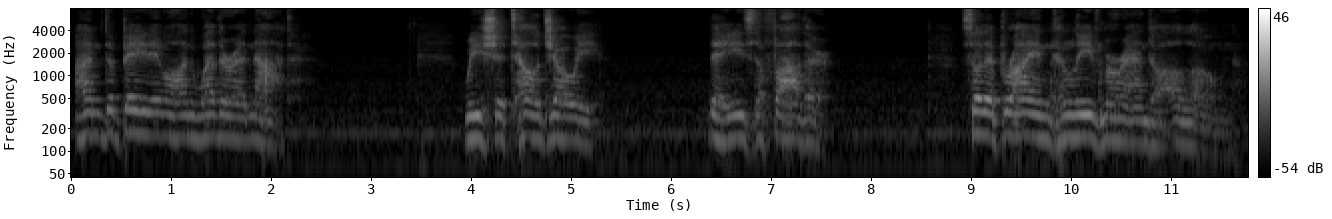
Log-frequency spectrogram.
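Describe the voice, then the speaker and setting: A man voicing a stern older grandmother who speaks in a measured, grave and threatening way, in an amateur drama. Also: a little high, a little hiss or hum. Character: stern protective grandmother, older woman, menacing resolve.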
